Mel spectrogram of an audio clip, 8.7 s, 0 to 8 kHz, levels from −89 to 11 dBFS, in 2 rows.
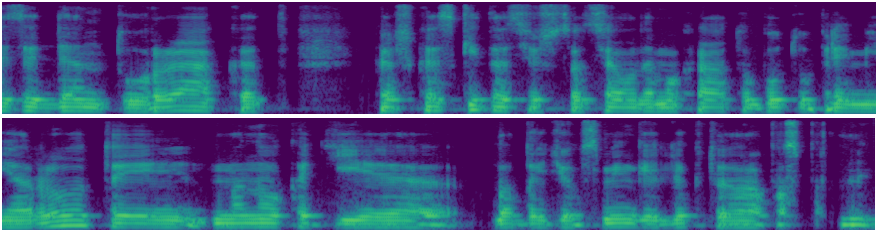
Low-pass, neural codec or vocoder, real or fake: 7.2 kHz; none; real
